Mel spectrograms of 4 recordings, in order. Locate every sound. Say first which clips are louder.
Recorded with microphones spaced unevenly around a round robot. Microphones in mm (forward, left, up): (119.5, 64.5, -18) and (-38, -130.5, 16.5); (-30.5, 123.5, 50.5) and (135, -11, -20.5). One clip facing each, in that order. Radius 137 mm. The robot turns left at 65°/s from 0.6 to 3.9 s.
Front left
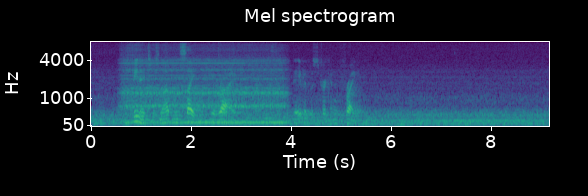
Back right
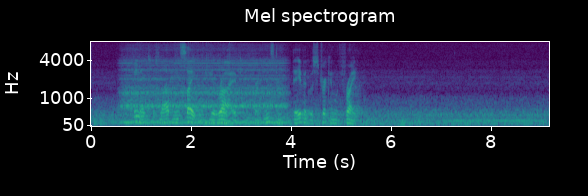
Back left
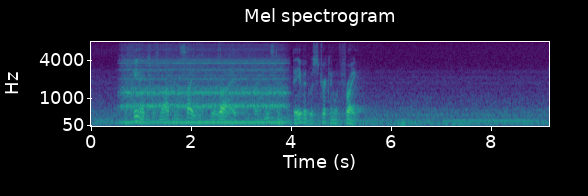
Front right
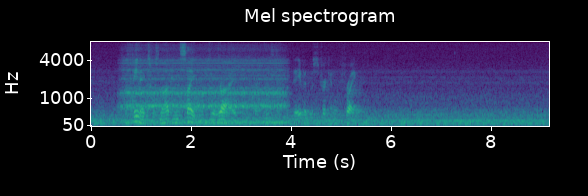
0.7 s a man speaking: front left 3 dB, even; 35° left, 1.5 m; by 5.4 s 175° right, 1.5 m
